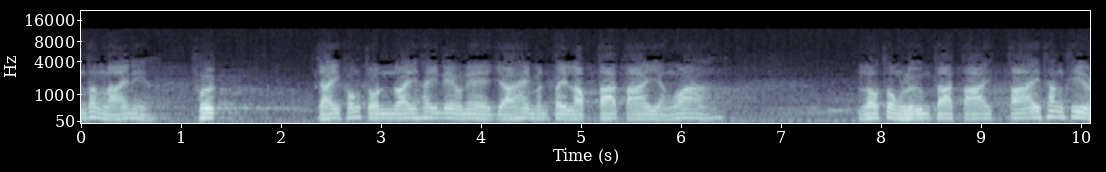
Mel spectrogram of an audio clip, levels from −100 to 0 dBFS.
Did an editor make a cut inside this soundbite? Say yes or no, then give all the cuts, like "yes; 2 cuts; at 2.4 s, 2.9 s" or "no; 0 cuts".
yes; 1 cut; at 1.1 s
